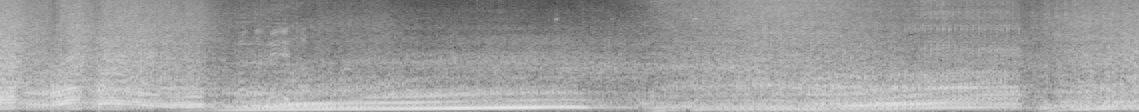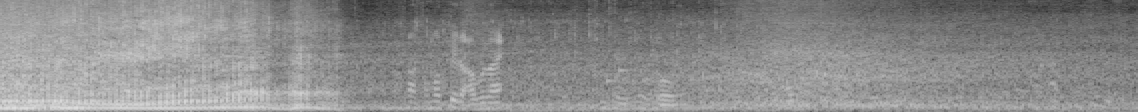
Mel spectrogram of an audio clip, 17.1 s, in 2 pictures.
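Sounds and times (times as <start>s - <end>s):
car engines accelerating: 0.0s - 11.2s.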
